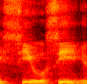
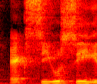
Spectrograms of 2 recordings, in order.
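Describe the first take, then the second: First: "siusi" begun with a plain s, no eks; correct S reading. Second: "X U C" said as eks-iu-si; wrong X reading. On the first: Teacher correcting the X reading, plain s. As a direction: say "siusi" starting straight on s. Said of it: "bukan, tapi siusi". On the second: Teacher showing what not to say, literal eks. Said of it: "bukan menjadi". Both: Shown as a demonstration.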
